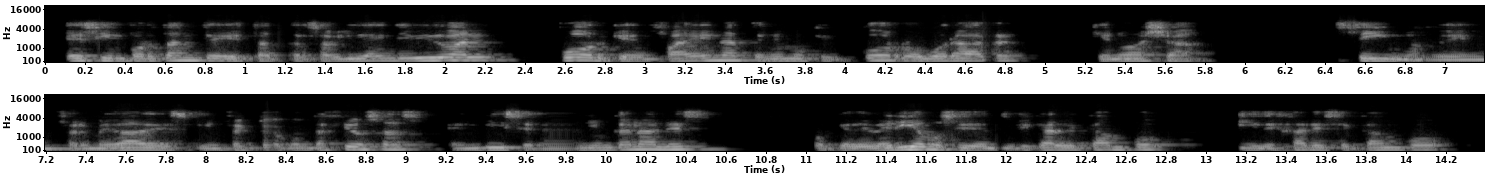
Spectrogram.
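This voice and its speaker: A man delivers a technical conference presentation in a husky, slightly breathy voice of middling pitch. He explains step by step in a measured way, pausing now and then to find a word. The recording sounds dull and lo-fi. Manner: measured, explanatory, occasional hesitations. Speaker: meat plant deputy manager presenting.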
